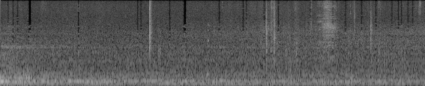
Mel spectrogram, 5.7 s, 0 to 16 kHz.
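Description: A Mercedes C63 AMG V8 gives a loud, deep engine rumble heard from close by. The roar holds fairly steady across the stretch, with no one talking over it.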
